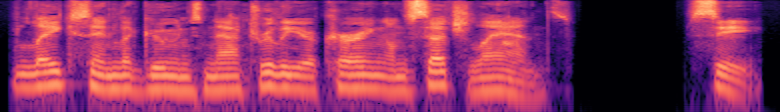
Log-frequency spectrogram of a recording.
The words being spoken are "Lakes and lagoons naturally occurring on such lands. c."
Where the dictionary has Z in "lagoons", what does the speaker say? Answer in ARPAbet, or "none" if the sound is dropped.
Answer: Z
